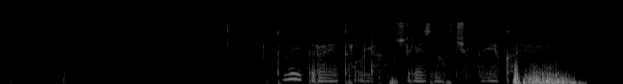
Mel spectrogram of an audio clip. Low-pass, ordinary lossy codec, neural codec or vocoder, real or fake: 7.2 kHz; Opus, 32 kbps; none; real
